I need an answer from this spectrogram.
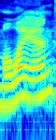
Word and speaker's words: Miland: to you by aixr my name is Alex Miland that's how you pronounce that by the way Alex Miland you might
